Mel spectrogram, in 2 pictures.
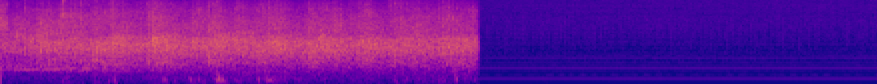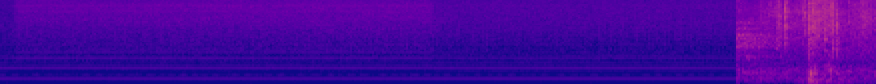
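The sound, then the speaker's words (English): A crowd at Heartland claps loudly for about three seconds as a speaker comes up to share, then the applause cuts off into a steady low electrical hum before a short burst of clapping returns at the very end. “So give it up”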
